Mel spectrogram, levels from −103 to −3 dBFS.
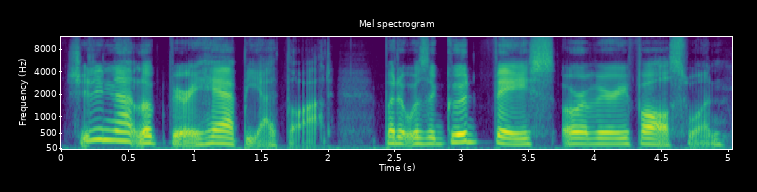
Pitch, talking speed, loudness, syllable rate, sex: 190 Hz, 225 wpm, -18 LUFS, 5.5 syllables/s, female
